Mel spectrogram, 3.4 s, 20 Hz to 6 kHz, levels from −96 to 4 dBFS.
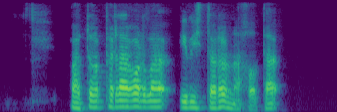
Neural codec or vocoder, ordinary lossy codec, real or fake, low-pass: codec, 16 kHz, 0.8 kbps, ZipCodec; AAC, 48 kbps; fake; 5.4 kHz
